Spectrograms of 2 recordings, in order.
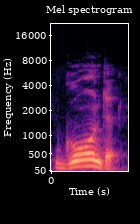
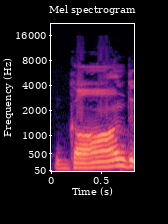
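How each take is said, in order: First: "गोंद" with closed nasal o; correct o vowel. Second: "गोंद" mispronounced "gaund", open au; wrong au vowel. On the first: Shown as a demonstration. Teacher gives correct गोंद, o sound. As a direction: say "गोंद" as "gohnd". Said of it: "कहना चाहिए गोंद". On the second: Retold or imitated. Teacher imitates some people's mistake, au sound. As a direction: say "गोंद" as "gawnd". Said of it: "जो कि गलत है".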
